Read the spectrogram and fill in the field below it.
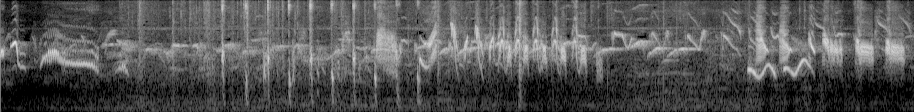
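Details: Tame caged Chinese hwamei in full song while its cage is carried by hand and shaken: a dense, continuous stream of rich whistled phrases with rapid trills, wavering notes and a few lower looping whistles.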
